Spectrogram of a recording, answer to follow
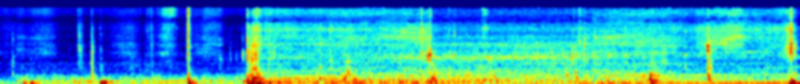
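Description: A car's electric power window motor running as the side window is lowered, starting with a sudden jolt about two and a half seconds in and then whirring steadily, over a low idling car hum.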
